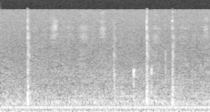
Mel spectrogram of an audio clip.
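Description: Faint handwriting with a pen: light scratching and a few small taps as the pen touches down, over a steady low hum.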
